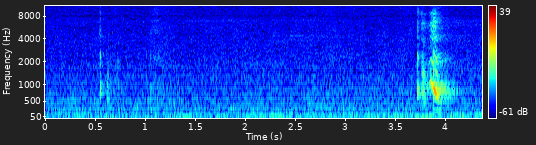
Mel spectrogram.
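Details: Baby hiccuping in the morning: a few brief, soft, abrupt catches of breath spaced seconds apart in a quiet room.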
